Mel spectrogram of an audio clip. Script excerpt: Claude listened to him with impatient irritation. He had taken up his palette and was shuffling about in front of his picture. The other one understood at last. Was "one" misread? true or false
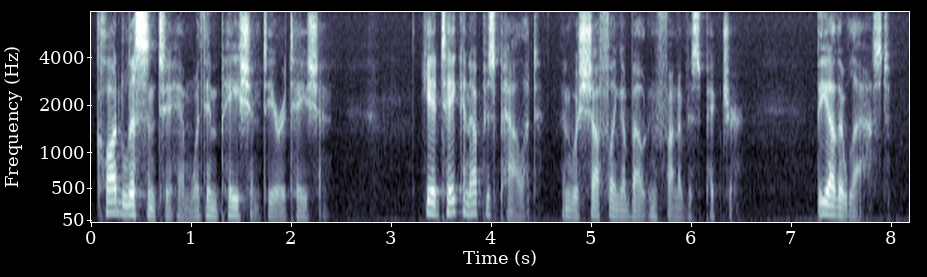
true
